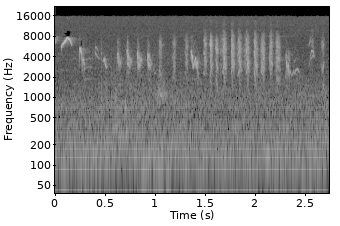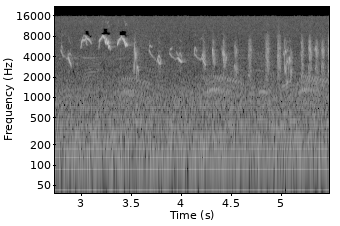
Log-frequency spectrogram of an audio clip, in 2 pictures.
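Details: Singing in courtship, a bull-headed shrike mixes fast buzzy trills, very high thin whistled notes and scratchy chatter in a rich varied stream, heard over soft steady background noise.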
